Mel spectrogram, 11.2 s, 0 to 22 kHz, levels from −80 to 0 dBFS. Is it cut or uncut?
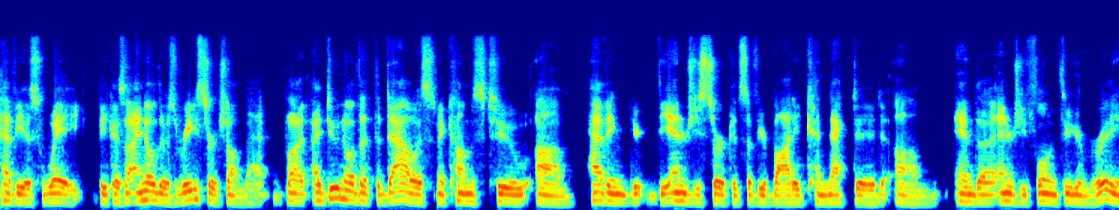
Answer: cut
